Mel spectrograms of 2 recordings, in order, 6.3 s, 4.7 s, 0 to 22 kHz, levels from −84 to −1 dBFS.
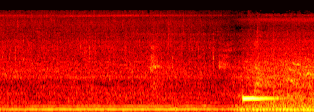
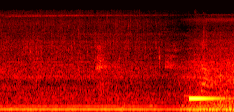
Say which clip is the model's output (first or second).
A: first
